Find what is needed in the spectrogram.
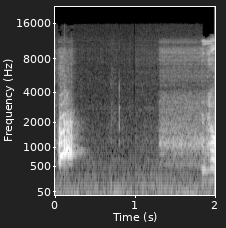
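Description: A single short dog bark, the signal that ends an answering-machine greeting and stands in for the beep.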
